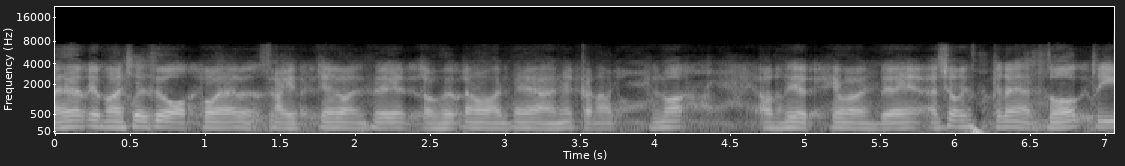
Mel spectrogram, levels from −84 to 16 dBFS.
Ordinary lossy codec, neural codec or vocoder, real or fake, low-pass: none; codec, 16 kHz, 0.5 kbps, FreqCodec, larger model; fake; 7.2 kHz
